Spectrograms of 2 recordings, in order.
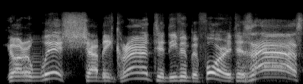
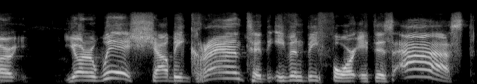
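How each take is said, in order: First: The words are spoken with loose, less clear articulation. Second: The words are spoken with crisp, careful articulation. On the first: The speaker calls it wrong. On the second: The speaker calls it right.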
